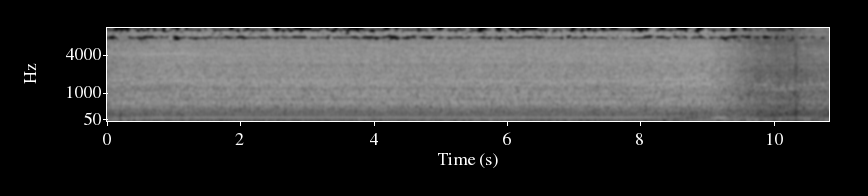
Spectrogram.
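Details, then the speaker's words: 1986 Oldsmobile 98 Regency Brougham, oil overfilled: even, steady idle hum with no stumble; running better and not misfiring much, normal idle. "i gotta say i feel like it's running better i mean it doesn't feel like it's misfiring much"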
